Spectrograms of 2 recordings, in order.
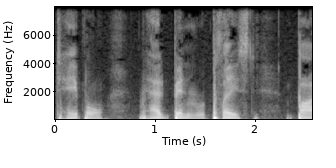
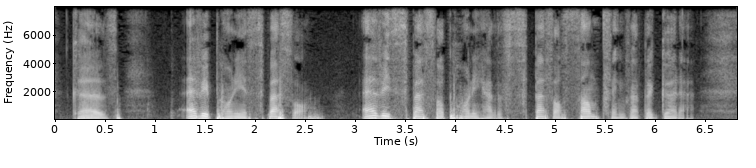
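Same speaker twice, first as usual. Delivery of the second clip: put-on lisping pony voice; 2 semitones higher than usual. Showing the audience the voice planned for Twist: Twist voice. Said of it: "if I read Twist with this voice".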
